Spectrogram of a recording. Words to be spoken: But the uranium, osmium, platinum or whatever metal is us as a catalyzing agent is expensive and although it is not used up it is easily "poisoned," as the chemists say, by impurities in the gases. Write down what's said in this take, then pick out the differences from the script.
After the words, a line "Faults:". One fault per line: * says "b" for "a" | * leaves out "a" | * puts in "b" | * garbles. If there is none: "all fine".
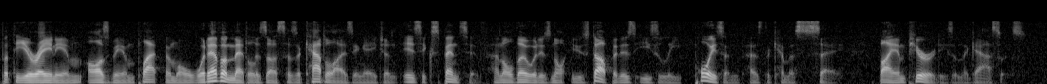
But the uranium, osmium, platinum or whatever metal is us as a catalyzing agent is expensive and although it is not used up it is easily "poisoned," as the chemists say, by impurities in the gases.
Faults:
all fine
